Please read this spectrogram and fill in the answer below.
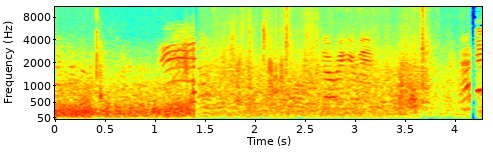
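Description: High-pitched shouts and calls from players and spectators at a softball game, over low wind rumble on the microphone, with a couple of sharp clicks. The sound changes abruptly about a second and a half in.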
